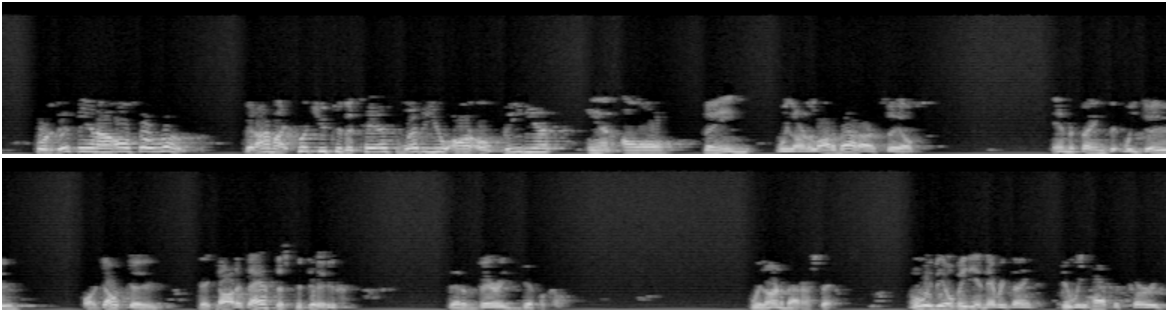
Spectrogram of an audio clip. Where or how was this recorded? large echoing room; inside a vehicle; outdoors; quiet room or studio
large echoing room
